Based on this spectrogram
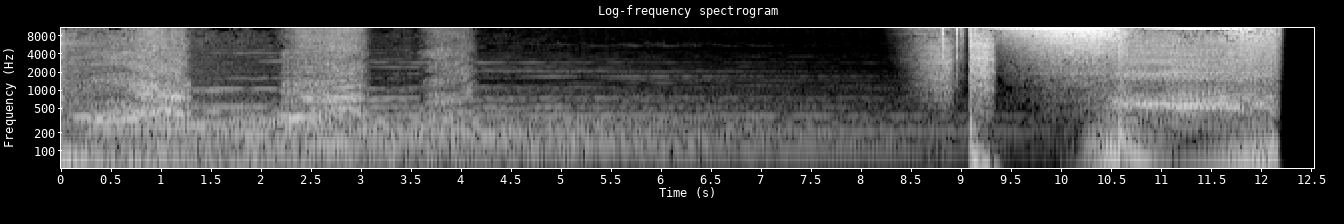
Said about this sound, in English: It's a grizzly. Should we get out of here? No. We're gonna watch and listen.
